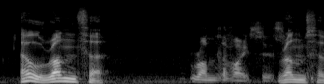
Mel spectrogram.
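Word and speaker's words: Rhondda: on the voices the the double d is pronounced as a th oh ronta run the voices run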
